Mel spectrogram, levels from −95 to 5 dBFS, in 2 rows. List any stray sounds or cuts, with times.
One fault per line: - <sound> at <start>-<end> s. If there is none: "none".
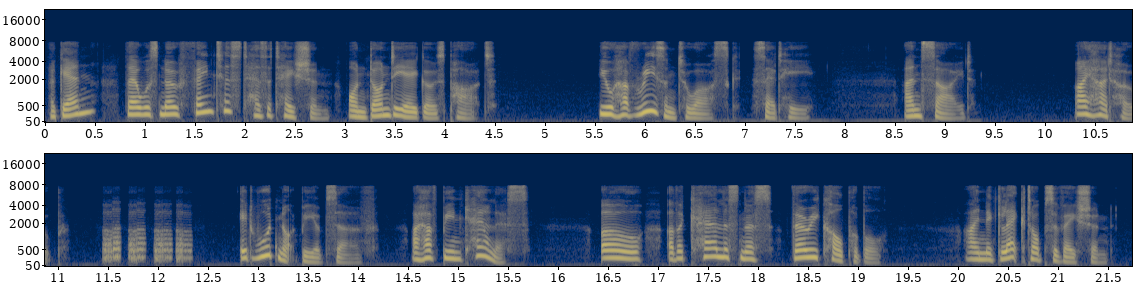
- laugh at 11.4-12.3 s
